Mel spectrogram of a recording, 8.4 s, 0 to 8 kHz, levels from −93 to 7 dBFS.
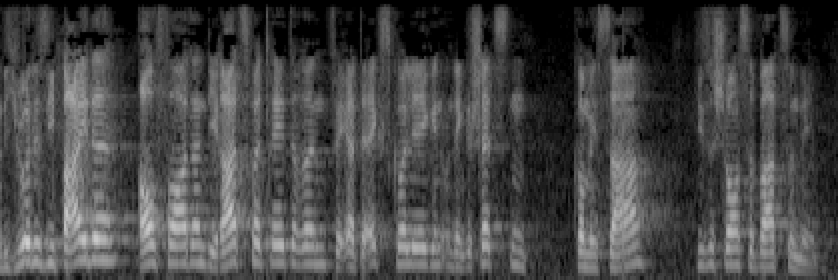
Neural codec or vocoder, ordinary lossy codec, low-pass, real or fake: none; none; 7.2 kHz; real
